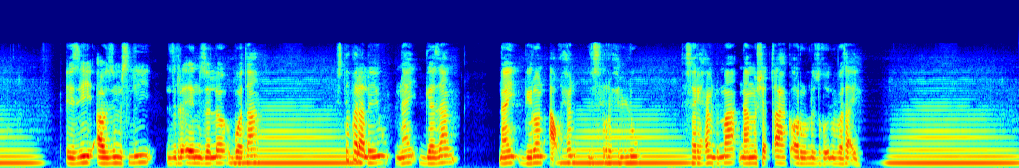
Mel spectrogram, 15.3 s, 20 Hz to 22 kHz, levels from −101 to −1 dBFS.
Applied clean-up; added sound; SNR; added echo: neural mask model RNNoise.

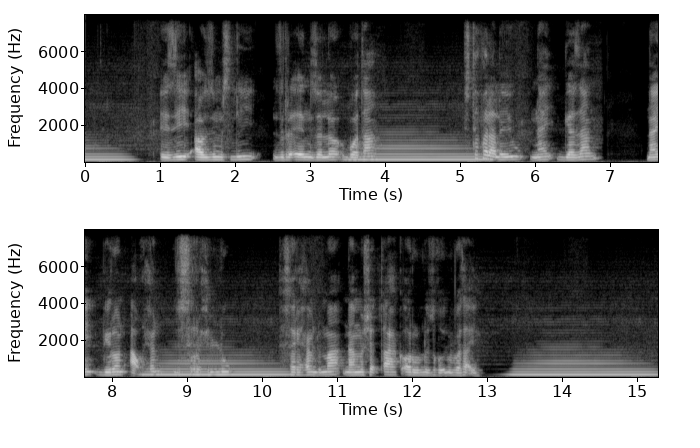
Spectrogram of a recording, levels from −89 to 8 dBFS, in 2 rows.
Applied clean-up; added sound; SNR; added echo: none; Wind instrument, woodwind instrument; 5 dB; none.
